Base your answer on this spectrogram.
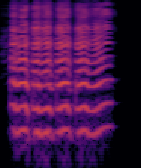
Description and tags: A small monster voice
beast, beasts, creature, creatures, creepy, growl, growls, horror, monster, noises, processed, scary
